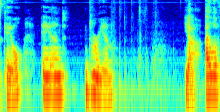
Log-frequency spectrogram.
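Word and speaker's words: Chaol: which I've been reading his name was Cole his name is kale and durian yeah I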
